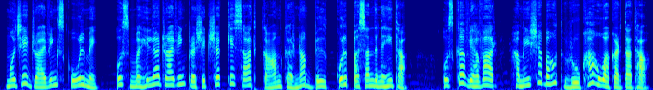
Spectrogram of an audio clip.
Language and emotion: Hindi, disgusted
